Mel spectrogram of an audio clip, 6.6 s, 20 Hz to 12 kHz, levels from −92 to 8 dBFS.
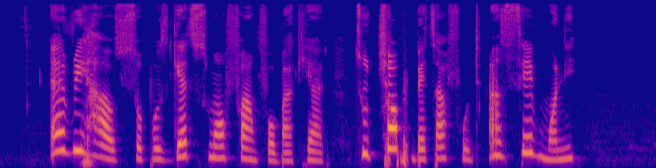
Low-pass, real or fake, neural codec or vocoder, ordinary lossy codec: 10.8 kHz; real; none; none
